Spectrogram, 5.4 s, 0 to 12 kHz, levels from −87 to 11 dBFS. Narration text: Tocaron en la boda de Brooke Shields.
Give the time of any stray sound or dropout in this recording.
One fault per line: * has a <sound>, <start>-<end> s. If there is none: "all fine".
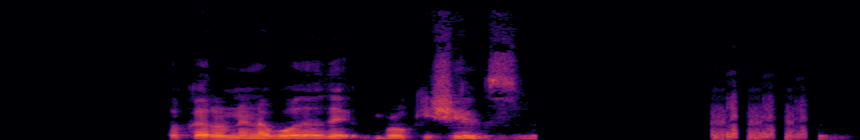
* has a laugh, 4.4-5.0 s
